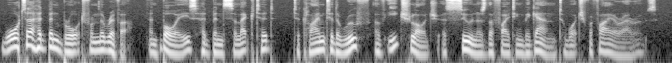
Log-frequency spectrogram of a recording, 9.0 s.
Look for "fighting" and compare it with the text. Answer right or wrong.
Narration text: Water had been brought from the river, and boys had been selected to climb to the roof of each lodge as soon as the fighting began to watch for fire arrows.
right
